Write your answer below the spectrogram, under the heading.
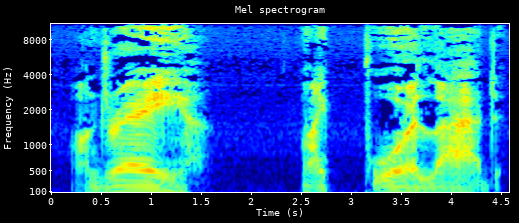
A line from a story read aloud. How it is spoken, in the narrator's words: he murmured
